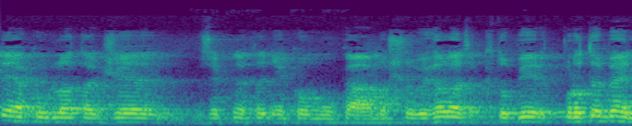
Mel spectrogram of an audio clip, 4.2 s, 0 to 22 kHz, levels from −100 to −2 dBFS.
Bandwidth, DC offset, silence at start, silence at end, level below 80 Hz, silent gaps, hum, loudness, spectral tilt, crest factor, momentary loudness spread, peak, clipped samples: 8.8 kHz; under 0.1%; 0 s; 0 s; -70 dBFS; none; none; -23 LUFS; -5 dB/octave; 16 dB; 8 LU; -6 dBFS; under 0.1%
